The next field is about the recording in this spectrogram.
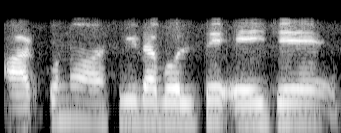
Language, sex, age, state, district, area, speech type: Bengali, male, 30-45, West Bengal, Purba Bardhaman, urban, conversation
